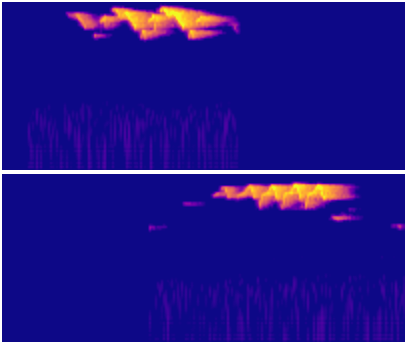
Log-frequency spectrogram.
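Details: Two high-pitched American redstart song phrases, each a fast chain of sharp, wavering notes about a second long, the second phrase slightly simpler, with a long quiet gap between them.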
